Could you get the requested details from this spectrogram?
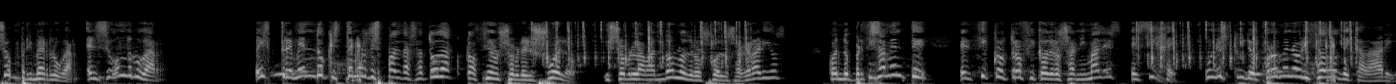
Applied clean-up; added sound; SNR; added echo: classical method log-MMSE.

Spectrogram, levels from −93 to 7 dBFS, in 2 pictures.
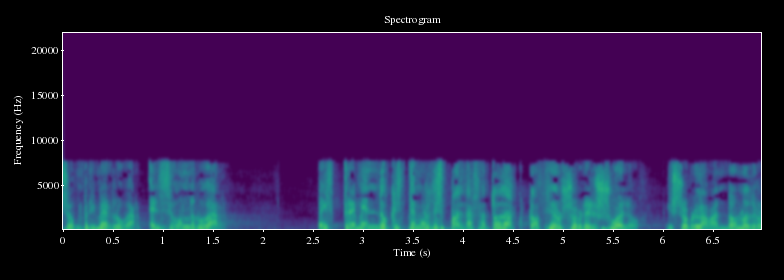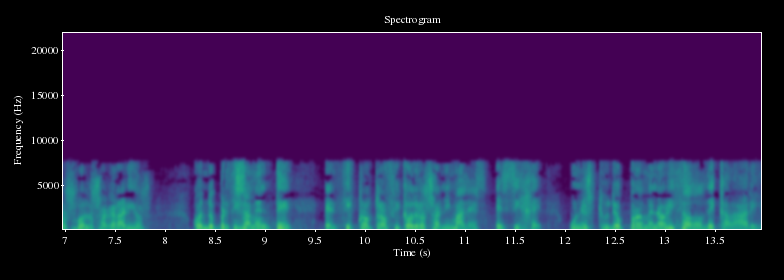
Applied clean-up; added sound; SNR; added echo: none; none; none; none.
